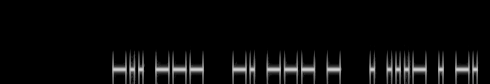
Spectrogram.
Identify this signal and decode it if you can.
Morse code, heard as a keyed tone, about 28 wpm, 700 Hz. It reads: DO NOT EVEN
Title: Sets of 4 Words 28wpm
